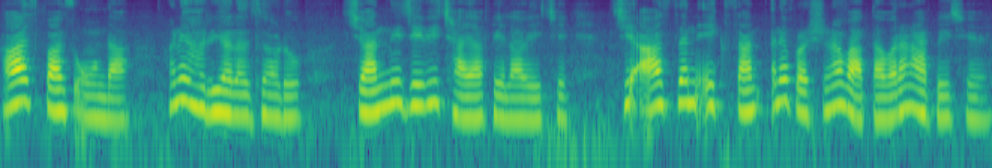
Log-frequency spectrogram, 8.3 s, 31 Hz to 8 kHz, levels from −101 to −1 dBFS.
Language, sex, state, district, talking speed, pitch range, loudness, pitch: Gujarati, female, Gujarat, Valsad, 140 wpm, 165-245 Hz, -19 LUFS, 195 Hz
